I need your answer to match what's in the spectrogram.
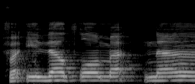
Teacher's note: طا کو موٹا ادا کریں گے، قلقلہ ہے قلقلہ بھی کریں گے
